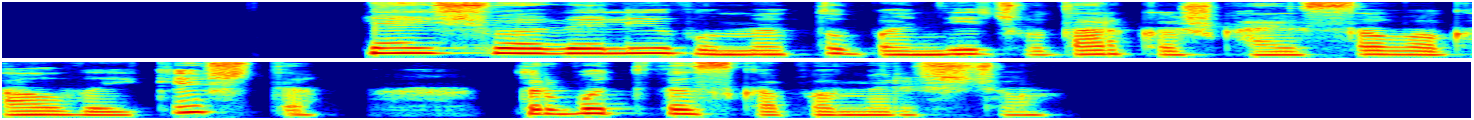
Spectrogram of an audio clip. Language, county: Lithuanian, Vilnius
